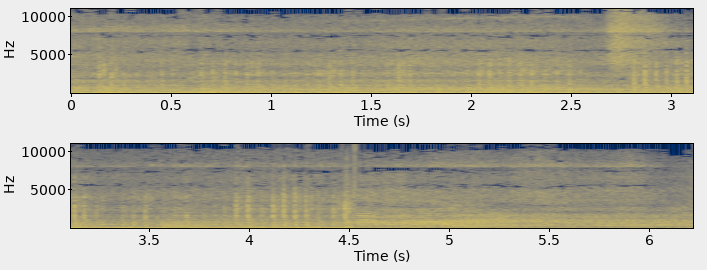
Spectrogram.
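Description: Low road rumble of a moving vehicle heard from inside, with background music laid over it; the rumble thins out shortly before the end.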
